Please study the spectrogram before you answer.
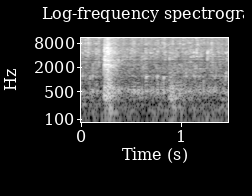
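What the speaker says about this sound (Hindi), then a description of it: "इसमें जो है पानी डाल के, तकरीबन 1 गिलास पानी में डालूँगी" Water poured from a glass into mutton cooking in oil for biryani, a short splashing burst near the start followed by a faint liquid trickle.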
